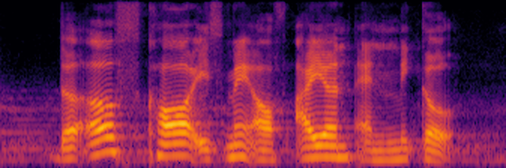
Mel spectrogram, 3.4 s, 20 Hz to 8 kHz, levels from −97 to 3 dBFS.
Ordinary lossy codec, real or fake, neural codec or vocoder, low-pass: none; fake; codec, 16 kHz, 2 kbps, FunCodec, trained on Chinese and English, 25 frames a second; none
